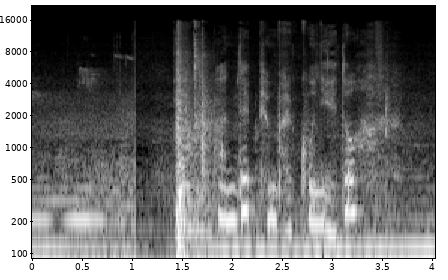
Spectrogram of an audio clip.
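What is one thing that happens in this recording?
A balcony door slides open with a click.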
